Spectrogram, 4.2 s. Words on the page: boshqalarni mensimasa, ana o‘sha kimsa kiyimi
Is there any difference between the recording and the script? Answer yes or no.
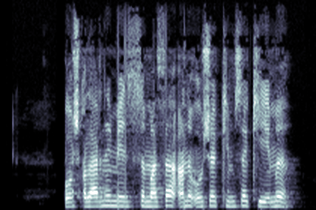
no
